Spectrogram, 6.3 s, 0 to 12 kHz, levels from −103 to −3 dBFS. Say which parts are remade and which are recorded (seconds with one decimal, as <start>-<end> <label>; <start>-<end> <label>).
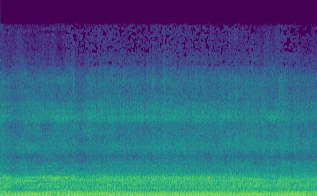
0.0-1.3 remade; 1.3-5.1 recorded; 5.1-5.6 remade; 5.6-6.4 recorded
